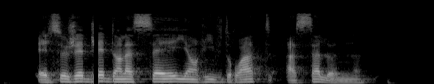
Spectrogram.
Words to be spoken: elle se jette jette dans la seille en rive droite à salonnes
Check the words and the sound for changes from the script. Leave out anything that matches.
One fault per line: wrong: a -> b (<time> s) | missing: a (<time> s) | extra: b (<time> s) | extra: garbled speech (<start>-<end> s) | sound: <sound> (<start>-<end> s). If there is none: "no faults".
sound: dropout (0.9-1.0 s)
